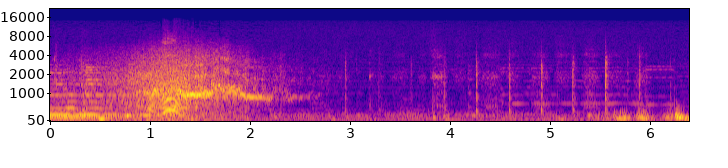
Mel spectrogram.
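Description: Cartoon sound effect of a car's tyres screeching in a skid, loudest from about one to two seconds in, over background music.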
